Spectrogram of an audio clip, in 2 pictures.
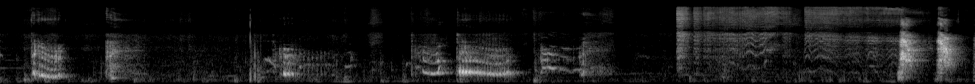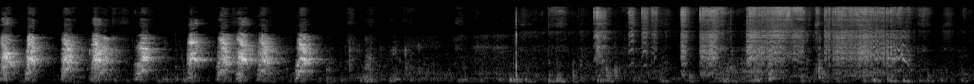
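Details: Blue Boston Terrier puppies almost six weeks old, playing after a bath: small yips and growls early, then a run of rapid rhythmic scuffling and rattling bursts, with more scattered noisy bursts near the end.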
